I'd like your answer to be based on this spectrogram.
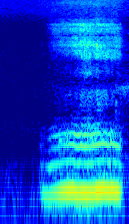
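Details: One steady, low, humming snore lasting about a second from a small sleeping dog; snoring.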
